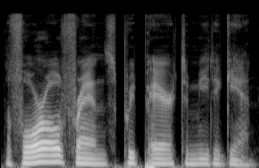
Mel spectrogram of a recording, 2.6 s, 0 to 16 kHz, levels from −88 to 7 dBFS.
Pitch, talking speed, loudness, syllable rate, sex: 105 Hz, 185 wpm, -17 LUFS, 4.6 syllables/s, male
